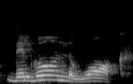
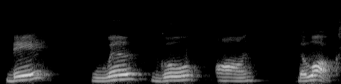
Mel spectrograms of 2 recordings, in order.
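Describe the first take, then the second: First: It is said fast with 'they will' contracted. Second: It is said slowly with 'they will' in full.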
